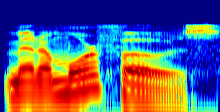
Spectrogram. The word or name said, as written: metamorphose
